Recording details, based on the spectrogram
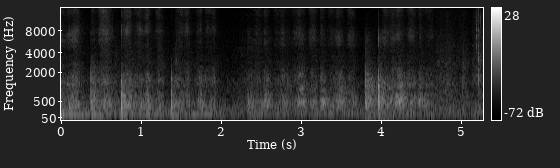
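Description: Chalk or marker writing on a board during a physics lesson, with steady scratchy rubbing strokes in quick rhythmic bursts, close and fairly loud, with a brief pause midway and no voice heard.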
